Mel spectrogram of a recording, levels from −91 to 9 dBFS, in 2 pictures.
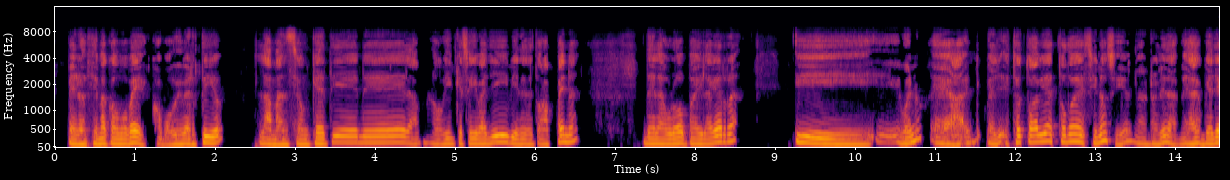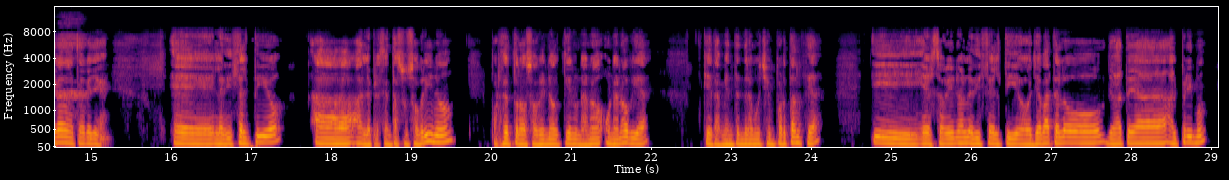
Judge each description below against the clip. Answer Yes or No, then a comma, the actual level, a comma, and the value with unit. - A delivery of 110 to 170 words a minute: No, average, 180 wpm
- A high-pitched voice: No, medium, 140 Hz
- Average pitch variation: Yes, average, 3.8 semitones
